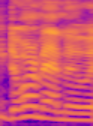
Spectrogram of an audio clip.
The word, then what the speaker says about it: Dormammu: You want to know how they like pronounce a name like Dormammu. I just say Dormammu. Dormammu? Yeah. They say Dormammu in this movie.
